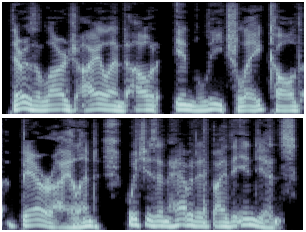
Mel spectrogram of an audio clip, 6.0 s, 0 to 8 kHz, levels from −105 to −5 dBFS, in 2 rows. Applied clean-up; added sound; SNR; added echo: none; none; none; none.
